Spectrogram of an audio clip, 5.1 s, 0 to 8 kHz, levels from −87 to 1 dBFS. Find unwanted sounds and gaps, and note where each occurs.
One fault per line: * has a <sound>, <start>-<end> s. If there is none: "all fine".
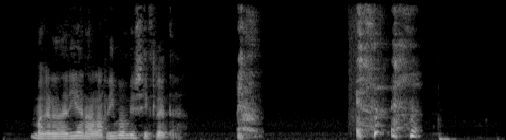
* has a cough, 2.4-2.7 s
* has a cough, 3.5-4.2 s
